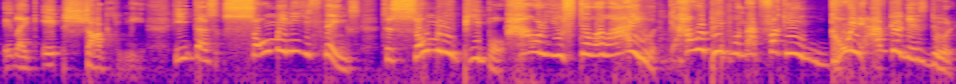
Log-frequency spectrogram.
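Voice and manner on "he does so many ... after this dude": much higher, disbelieving outburst; incredulous. Real, not acted. Ranting to viewers about Oz surviving, incredulous. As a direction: ask it like it makes no sense.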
